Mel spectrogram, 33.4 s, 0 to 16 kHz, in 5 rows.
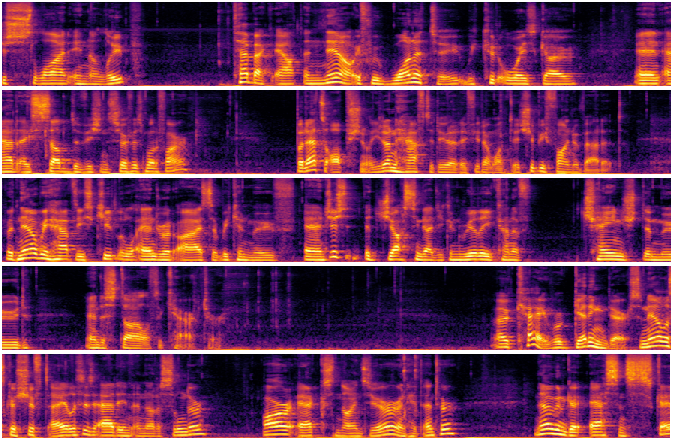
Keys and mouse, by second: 0.7 click, 1.0 middle click, 1.9 Tab, 2.4-3.1 middle drag, 5.0-8.2 drag, 8.8-10.8 middle drag, 11.3 KP_1, 13.8 g, 22.1 alt+a, 22.4 ctrl+s, 22.5 ctrl+s, 23.2 shift+middle drag, 26.5 shift+a, 29.1 r, 29.4 x, 29.7 9, 29.8 0, 30.5 Return, 32.2 s.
